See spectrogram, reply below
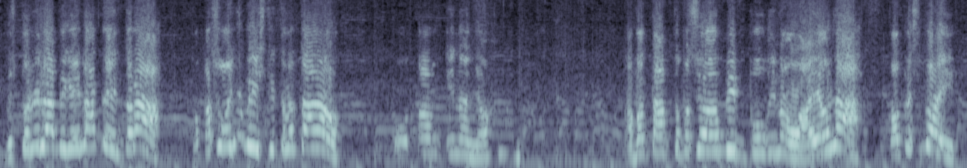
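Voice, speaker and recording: Filipino man, very high pitched voice, barking game commands, music faint behind. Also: animated, pushed and bright. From Philippines. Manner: barking rapid commands, swearing often. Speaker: team shotcaller. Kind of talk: live game commentary and team calls.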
